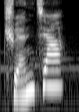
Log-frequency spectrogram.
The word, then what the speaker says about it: 全家: 全家. 全家. – Okay, Q-U-A-N, second tone, 全, and J-I-A, first tone, 家. That's right, 全家.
